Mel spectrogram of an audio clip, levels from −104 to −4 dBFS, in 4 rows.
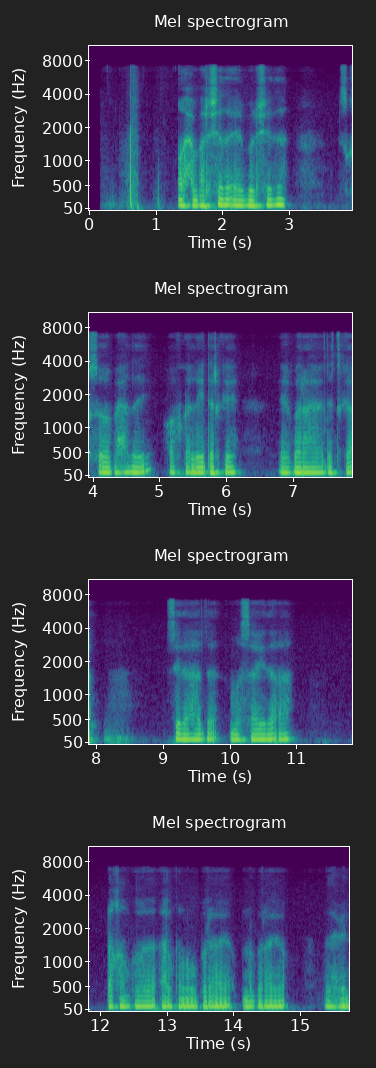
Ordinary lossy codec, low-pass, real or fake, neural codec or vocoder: none; 7.2 kHz; real; none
